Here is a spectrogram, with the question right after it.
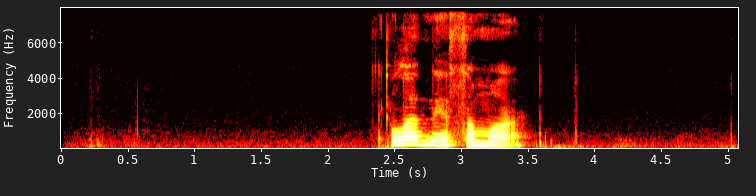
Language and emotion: Russian, angry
